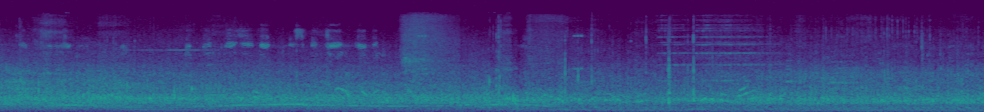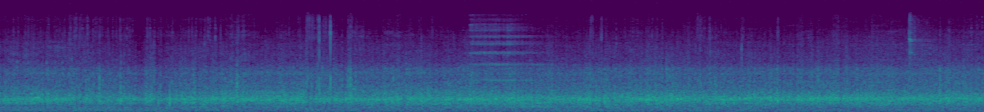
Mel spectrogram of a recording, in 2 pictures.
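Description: Tyres hum steadily on smooth pavement.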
